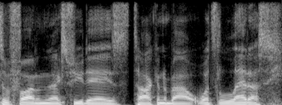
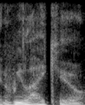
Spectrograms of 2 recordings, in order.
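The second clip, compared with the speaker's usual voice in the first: deliberately unsettling, put-on creepy tone; 5 semitones lower, 5 dB quieter than usual. Thanking guests on air, jokingly adding a line in a put-on creepy tone. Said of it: "I did say it in a creepy way".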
